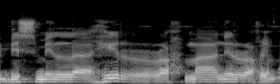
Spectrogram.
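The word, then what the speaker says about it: بسم الله الرحمن الرحيم: Jadi dibacanya bukan bismill bismillahil rahmanil rahim tapi bismillahirrahmanirrahim alif lamnya hilang terang huruf ronya maka seperti matahari jelas terang syamsih bismillahirrahman jadi alif lamnya hilang Tidak hil rahman tapi hirrahman ro.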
